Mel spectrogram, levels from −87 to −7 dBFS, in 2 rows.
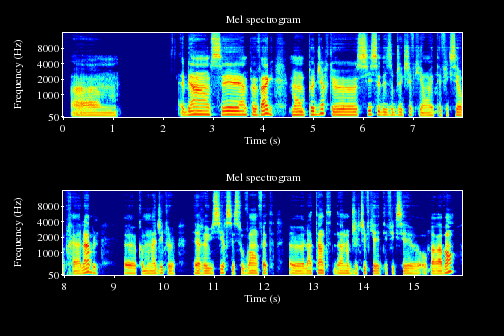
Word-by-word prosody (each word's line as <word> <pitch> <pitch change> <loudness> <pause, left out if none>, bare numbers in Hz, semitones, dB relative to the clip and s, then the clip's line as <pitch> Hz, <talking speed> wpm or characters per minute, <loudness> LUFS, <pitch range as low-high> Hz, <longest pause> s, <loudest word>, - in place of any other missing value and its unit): Hem. 110 0 -3 1.2
Et 120 - -2
bien, 150 +3 +5
c'est 145 0 +6
un 140 0 +2
peu 135 - -1
vague, 145 +4 +6 0.3
mais 125 0 0
on 130 0 +1
peut 140 +2 +1
dire 180 +7 -1
que, 125 0 +1
si 150 +5 +3
c'est 145 -4 +2
des 120 0 -4
objectifs 125 +3 -4
qui 115 -4 -6
ont 110 +1 -4
été 110 0 -6
fixés 120 +2 0
au 115 - 0
préalable, 115 +6 +1 0.5
heu, 110 -1 0
comme 100 +1 -6
on 105 - -5
a 110 - -2
dit 125 +3 -5
que 100 -3 -6 0.4
et 110 - +1
réussir, 110 +6 0
c'est 100 - +2
souvent, 110 +3 -2
en 105 - -5
fait, 110 0 -6 0.3
heu, 105 -1 -2
l'atteinte 110 +3 -1
d'un 110 0 -4
objectif 110 +2 -5
qui 105 - -4
a - - 0
été 105 - -8
fixé, 105 0 -2
heu, 105 -1 -3
auparavant. 105 - +1
115 Hz, 165 wpm, -23 LUFS, 105-135 Hz, 1.2 s, c'est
